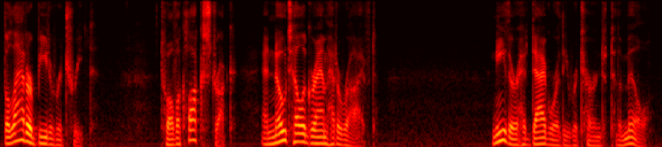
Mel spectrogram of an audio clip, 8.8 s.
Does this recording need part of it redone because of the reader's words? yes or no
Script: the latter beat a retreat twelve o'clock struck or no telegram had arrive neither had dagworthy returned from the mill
yes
